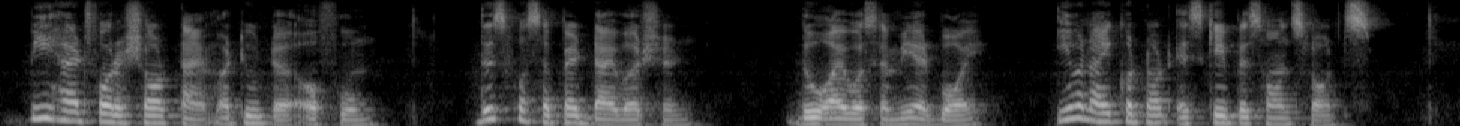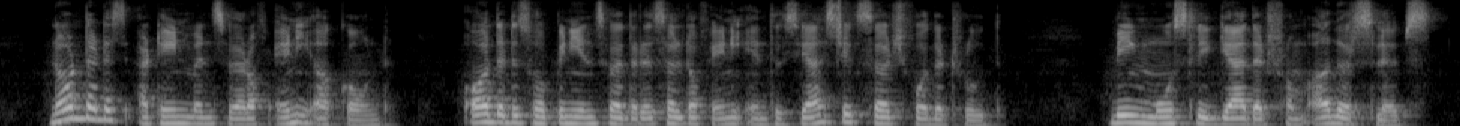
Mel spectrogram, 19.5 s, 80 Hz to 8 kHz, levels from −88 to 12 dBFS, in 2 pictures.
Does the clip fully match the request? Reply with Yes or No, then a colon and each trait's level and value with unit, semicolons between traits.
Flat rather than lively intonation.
No: average, 4.6 semitones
